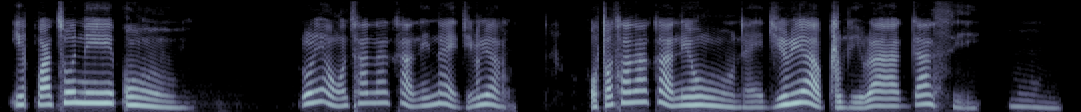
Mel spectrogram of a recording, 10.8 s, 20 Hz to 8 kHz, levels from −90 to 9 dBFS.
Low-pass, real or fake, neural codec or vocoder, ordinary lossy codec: none; fake; codec, 16 kHz, 2 kbps, FunCodec, trained on LibriTTS, 25 frames a second; none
